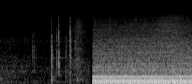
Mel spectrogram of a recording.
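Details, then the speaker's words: After a short pause a 2005 Honda Accord pulls away with a smooth, steady drone and no hum or growl after front press-fit wheel bearing replacement; ABS light on since two wheel speed sensors still need replacing. "Well, she sounds much better. She's driving okay."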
